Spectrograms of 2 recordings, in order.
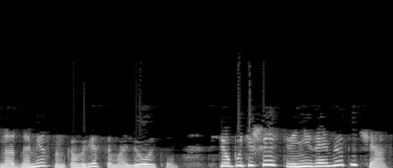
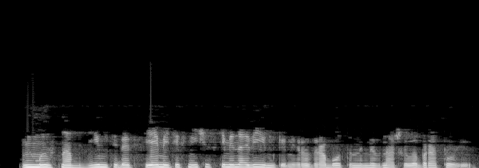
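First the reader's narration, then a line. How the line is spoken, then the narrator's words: Quick speech. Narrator (Russian): быстро сказал микробчик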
